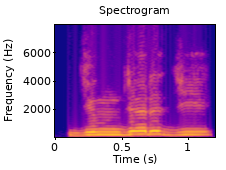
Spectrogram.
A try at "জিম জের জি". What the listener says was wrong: জিম, জিম হলো 3 আলিফ টান। জিম হরফটা স্বতন্ত্রভাবে 3 আলিফ টান। তো আমাদের পড়তে হবে এভাবে, জিম জের জি। হরকতটা তাতে উচ্চারণ করতে হবে, কিন্তু হরফ যেটা 3 আলিফ টান সেটা 3 আলিফ টান দিতে হবে, যেটা 1 আলিফ টান সেটা 1 আলিফ টান দিতে হবে।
